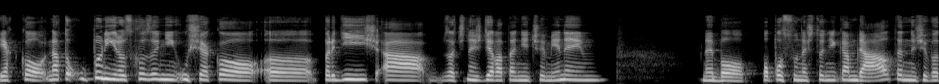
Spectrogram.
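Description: Speech runs through the whole recording with no audible technical faults in the signal.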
